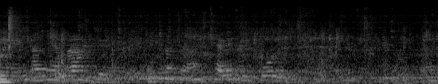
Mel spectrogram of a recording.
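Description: Quiet background talk of several women's voices, low and indistinct, with no other distinct sound standing out.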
